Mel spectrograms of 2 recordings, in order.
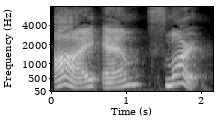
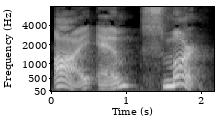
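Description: First: Slow, loud and higher; rousing call to repeat. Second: Slow, slightly louder declaration; proud affirmation. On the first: Uncle leading kids to repeat, loud and slow. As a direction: stretch it out so kids join in. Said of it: "say it with me". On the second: Uncle modelling the affirmation for kids, slow and sure. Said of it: "we boost our brains with". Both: Shown as a demonstration.

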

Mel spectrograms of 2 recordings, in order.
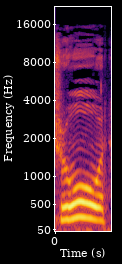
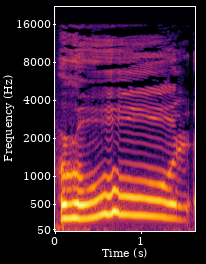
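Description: First: Said in the usual way. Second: Long drawn-out mild roar; teacher's imitation of a lion roaring. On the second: Shown as a demonstration. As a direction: stretch the word into a gentle lion's roar. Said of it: "How do lion roar?".

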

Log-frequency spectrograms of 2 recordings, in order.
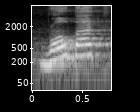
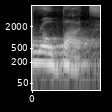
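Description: First: Robot as RO-but; robot, reduced second syllable; first pronunciation of robot. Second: Robot as ro-BAHT; robot, open second vowel; second pronunciation of robot. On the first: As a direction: say robot with a short "but" ending. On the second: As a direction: say robot with a full "bot" ending. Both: Shown as a demonstration. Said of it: "it can be pronounced robot or robot".

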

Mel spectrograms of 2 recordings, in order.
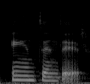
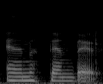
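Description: First: Entender with the first syllable nasalised; Entender, opening on a nasal "in" sound. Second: Entender with a full consonant N after the first vowel; hard N mispronunciation. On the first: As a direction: let the first N of Entender melt into a nasal vowel. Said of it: "nasal N". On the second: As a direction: sound out the N in entender instead of nasalising. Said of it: "It's not entender". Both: Shown as a demonstration.

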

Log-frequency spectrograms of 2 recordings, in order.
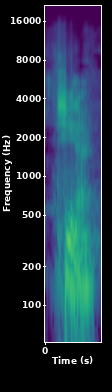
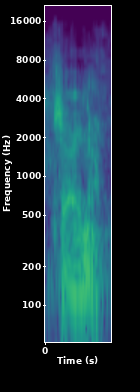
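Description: First: "China" said the Spanish way, CHEE-na; Spanish pronunciation. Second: "China" said the English way, CHAI-na, with a falling end; English pronunciation. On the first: Teacher naming the country in Spanish first, Spanish pronunciation. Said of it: "En inglés decimos China". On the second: Teacher showing students the English name, English pronunciation. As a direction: say "China" in English, with an eye sound. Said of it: "En inglés decimos". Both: Shown as a demonstration.

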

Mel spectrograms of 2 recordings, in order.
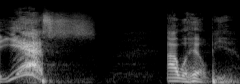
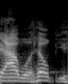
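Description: First: Resounding, stretched "Yes" before the quiet promise; emphatic yes. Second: Said in the usual way. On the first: Acted. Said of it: "is the way he says it". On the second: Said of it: "He doesn't just say".

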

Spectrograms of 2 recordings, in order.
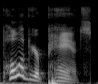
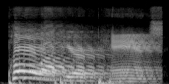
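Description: First: Said in the usual way. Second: Drawn out, louder scolding; stern parent dragging each word; slow stern order. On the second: Acted. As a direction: lay it down slowly like a fed-up parent. Slow loud repeat.

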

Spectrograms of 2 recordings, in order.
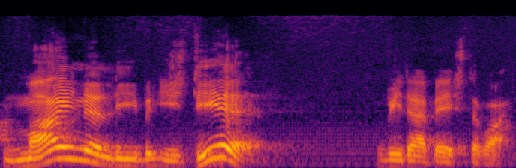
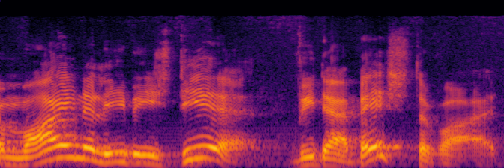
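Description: First: Very slow, dropping lower at the end; slow, tender verse read; slow devout quote. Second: Very slow, weighty verse; slow, solemn delivery of the verse; slow devout quote. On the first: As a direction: draw the words out like an offering. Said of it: "hat sie gesagt". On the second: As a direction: spell it out word by word, slowly. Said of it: "Als gereifte Jungfrau". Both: Acted.

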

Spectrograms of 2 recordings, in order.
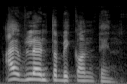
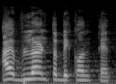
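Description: First: Lower, softer testimony; lower, softer personal testimony; soft personal confession. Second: Soft confession. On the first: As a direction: say it quietly as your own. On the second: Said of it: "Ako, I've learned to be content". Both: Shown as a demonstration.

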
